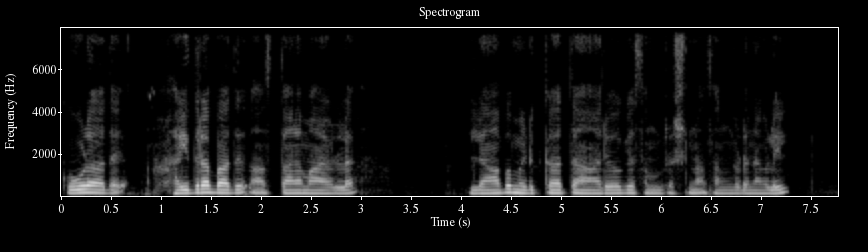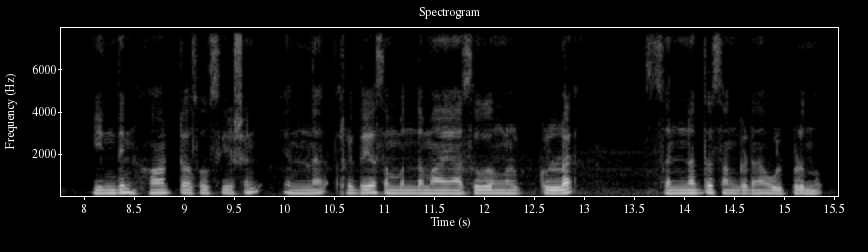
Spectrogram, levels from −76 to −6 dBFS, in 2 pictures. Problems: low volume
